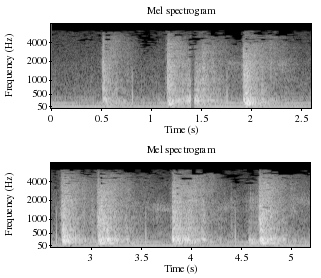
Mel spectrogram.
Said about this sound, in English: That got it. And we've knocked out every pane of glass in the place.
